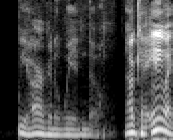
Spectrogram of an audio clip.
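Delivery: ordinary delivery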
